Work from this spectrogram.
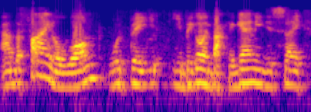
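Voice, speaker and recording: A man's voice: mid-range voice, moderate pace, a little hiss or hum. A middle-aged man, giving a casual, reassuring sales training talk from a small room. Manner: relaxed, reassuring, acts out sample voicemails brightly. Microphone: webcam microphone. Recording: dull lo-fi webcam audio.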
